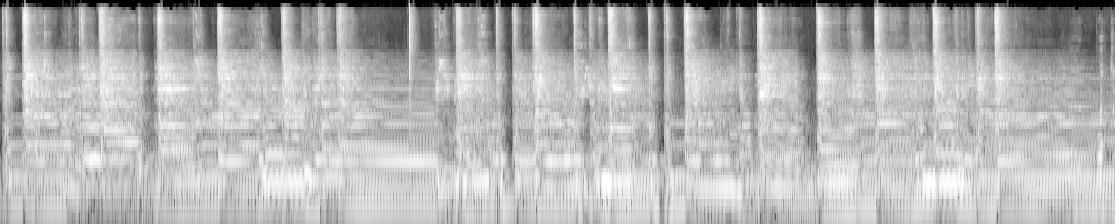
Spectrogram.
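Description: Distorted electric guitar from a modified SX Vintage Series Strat on a single-coil pickup chugs through a driving riff of choppy, palm-muted chords and ringing notes, loud and close throughout.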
